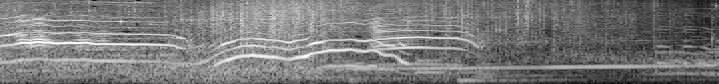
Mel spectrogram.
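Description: High-pitched cartoon ant voices yelling in wavering, sliding cries over background music. After about three seconds the cries stop and a long, thin tone rises slowly.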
